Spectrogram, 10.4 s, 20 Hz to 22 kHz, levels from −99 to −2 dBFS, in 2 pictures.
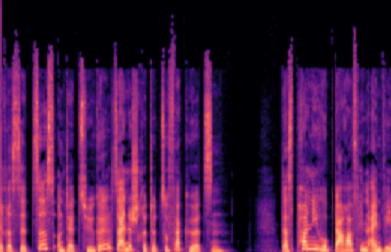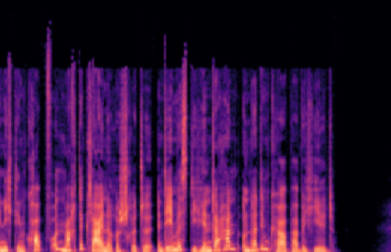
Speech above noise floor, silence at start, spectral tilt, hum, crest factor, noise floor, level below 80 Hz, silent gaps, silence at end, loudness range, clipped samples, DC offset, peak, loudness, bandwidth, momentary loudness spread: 45 dB; 0 s; -3.5 dB/octave; none; 22 dB; -65 dBFS; -74 dBFS; none; 0.8 s; 4 LU; under 0.1%; under 0.1%; 0 dBFS; -21 LUFS; 18.5 kHz; 10 LU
